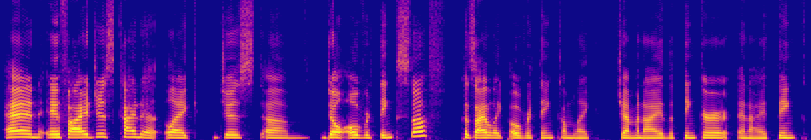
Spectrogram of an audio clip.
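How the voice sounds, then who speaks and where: A woman's voice: medium pitch, steady tone, moderate pace, hardly any pauses, clean tone, no room sound, studio quality. A woman from Los Angeles, a rapper guest on a podcast, chatting casually with lots of fillers, restarts and laughs. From Los Angeles, USA. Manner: rambling, filler-heavy, laughs often.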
